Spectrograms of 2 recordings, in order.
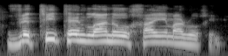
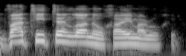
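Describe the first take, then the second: First: The first word begins with a bare v sound. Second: The first word begins with a full va sound. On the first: It asks for something in the future. The speaker calls it right. "And please give us long life. Future tense" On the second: It says something was already given in the past. The speaker calls it wrong. "That's wrong. That says you gave us long life"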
